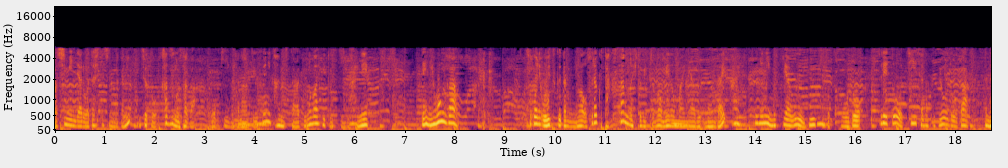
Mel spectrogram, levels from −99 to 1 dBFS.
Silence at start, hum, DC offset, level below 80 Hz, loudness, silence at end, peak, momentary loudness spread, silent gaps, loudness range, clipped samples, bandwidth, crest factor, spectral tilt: 0 s; none; under 0.1%; -34 dBFS; -19 LUFS; 0 s; -4 dBFS; 14 LU; none; 4 LU; under 0.1%; 5.8 kHz; 14 dB; -9 dB/octave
